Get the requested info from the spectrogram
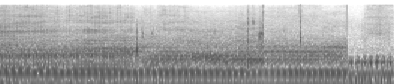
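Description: Motorcycle engine running steadily with a low hum. Near the end the sound changes abruptly: the higher hiss falls away, leaving an even, pulsing throb.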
